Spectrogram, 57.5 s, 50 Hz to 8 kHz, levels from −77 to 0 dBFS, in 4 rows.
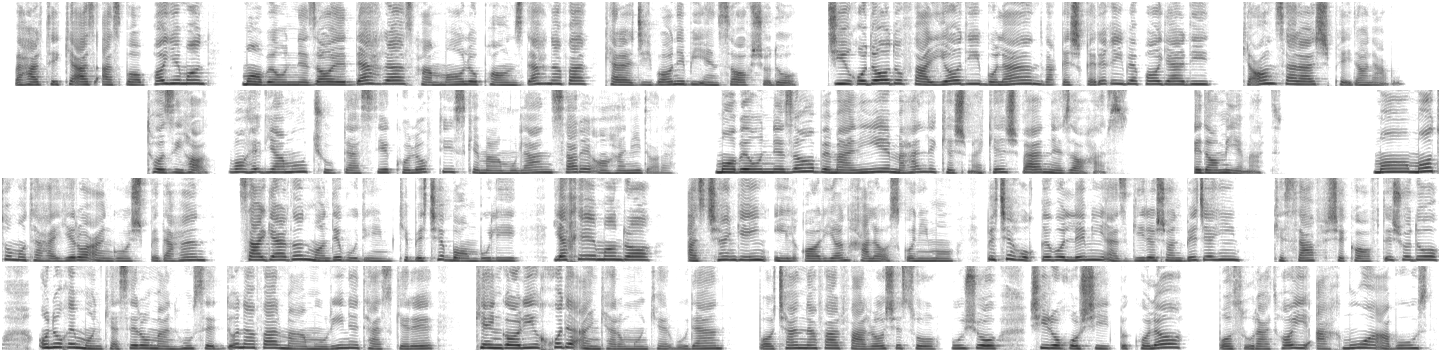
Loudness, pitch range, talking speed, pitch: -25 LUFS, 230-290 Hz, 135 wpm, 255 Hz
